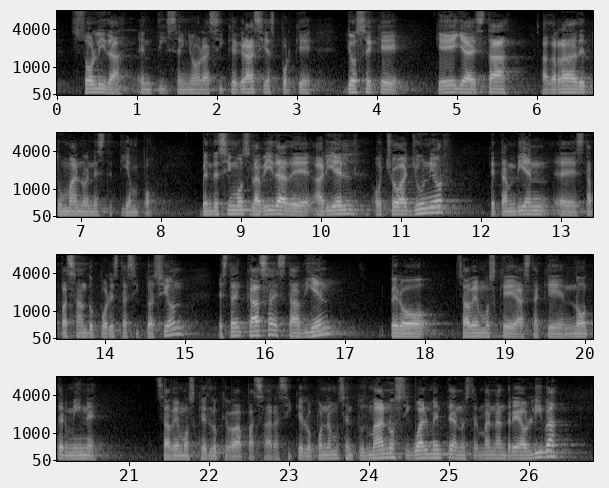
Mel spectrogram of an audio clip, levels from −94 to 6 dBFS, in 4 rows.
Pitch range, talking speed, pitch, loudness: 110-130 Hz, 155 wpm, 115 Hz, -33 LUFS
